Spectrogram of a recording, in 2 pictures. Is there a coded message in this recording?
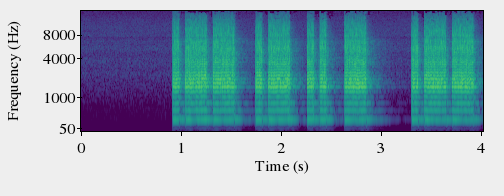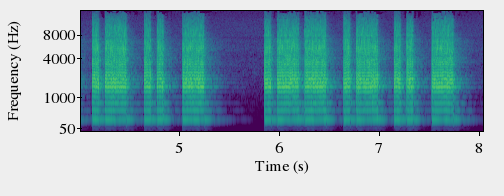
Yes: Morse code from 0.9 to 7.8 s, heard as a buzzer, hand-sent with a paddle, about 19 wpm, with room echo. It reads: WAIT WAIT WAIT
